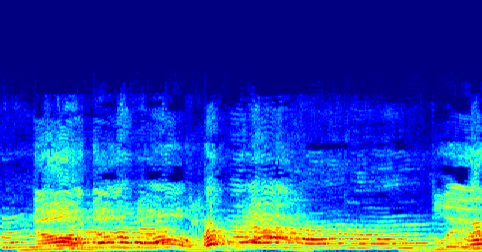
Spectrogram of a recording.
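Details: Siberian Husky throwing a fit about not going out, screaming in a long, continuous, wavering howl that swoops up and down, with a brief dip near the middle and a renewed high wail at the end.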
